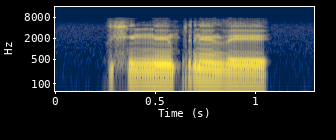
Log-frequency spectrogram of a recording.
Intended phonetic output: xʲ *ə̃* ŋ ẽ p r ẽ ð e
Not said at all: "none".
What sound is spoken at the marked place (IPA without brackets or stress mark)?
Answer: ə̃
